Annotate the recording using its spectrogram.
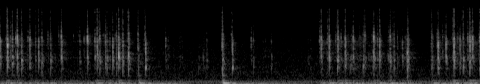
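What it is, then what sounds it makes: Mechanical keyboard being typed on. Both hands type fast with their fingertips on a full-size COX Dauntless plastic mechanical keyboard with Cherry MX Brown switches and plastic keycaps. Quick, bright clacks come in dense bursts over a steady low hum. Around the middle the typing slows to a pause broken by one louder thump, then the fast clatter resumes.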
